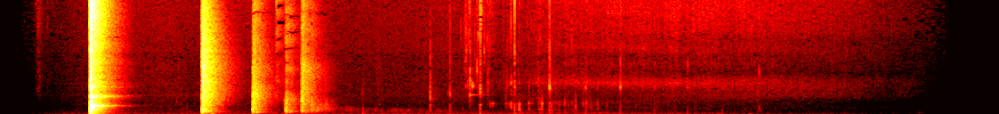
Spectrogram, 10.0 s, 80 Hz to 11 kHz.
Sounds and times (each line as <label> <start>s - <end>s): cork falls on ground 0.9s - 1.2s
Unpopping a champagne bottle 0.9s - 1.2s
